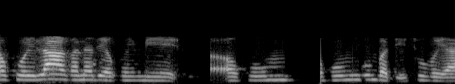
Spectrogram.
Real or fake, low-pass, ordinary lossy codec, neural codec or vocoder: real; 3.6 kHz; MP3, 24 kbps; none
